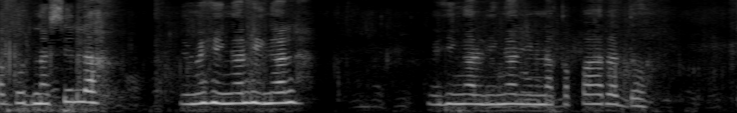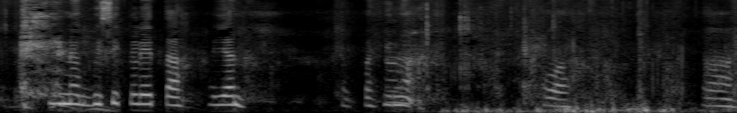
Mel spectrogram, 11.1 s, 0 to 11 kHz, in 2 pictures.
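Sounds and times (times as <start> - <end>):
wind rumbling on microphone: 8.8 - 11.0.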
